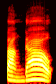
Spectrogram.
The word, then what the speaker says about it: ต่างด้าว: So we can see that ต่างด้าว should have a low tone for the first syllable and a falling tone for the second syllable.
